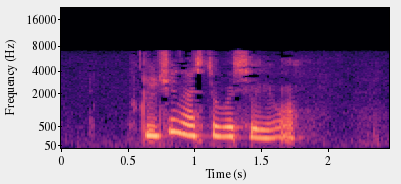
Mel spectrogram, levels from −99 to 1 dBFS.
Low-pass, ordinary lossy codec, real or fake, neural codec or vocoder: 7.2 kHz; MP3, 32 kbps; real; none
